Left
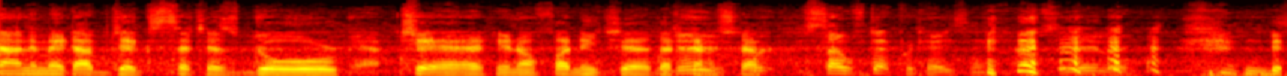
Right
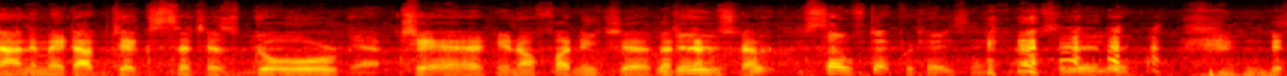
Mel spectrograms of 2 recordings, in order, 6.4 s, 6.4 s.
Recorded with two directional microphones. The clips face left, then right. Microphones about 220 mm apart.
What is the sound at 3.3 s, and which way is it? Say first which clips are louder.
Speech: right 1 dB; 15° right (ahead or behind).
